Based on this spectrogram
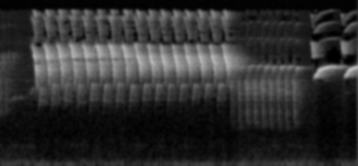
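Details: Training song of a domestic canary: a fast rolling trill of about a dozen loud bright pulses, a lower softer rattle, then clear high whistled notes.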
